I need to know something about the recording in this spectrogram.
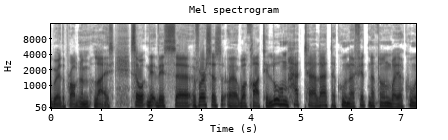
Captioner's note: speaking in Arabic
